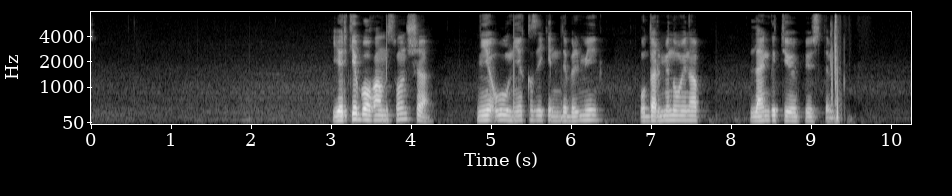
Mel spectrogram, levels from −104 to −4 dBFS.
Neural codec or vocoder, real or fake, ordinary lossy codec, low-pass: none; real; none; 7.2 kHz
